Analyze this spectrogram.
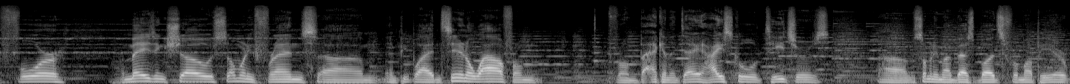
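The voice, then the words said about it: Hoarse, worn-out voice. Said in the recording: “My voice is pretty shot.”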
